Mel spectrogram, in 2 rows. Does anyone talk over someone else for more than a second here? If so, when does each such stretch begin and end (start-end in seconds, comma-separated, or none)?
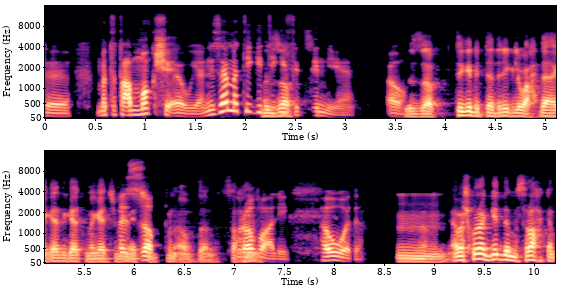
none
